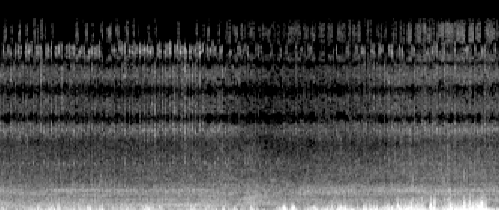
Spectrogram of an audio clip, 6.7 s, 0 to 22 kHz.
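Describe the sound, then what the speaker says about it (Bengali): The engine of a 2018 Hyundai Elantra runs steadily at idle with a low, even hum that grows slightly louder and rougher toward the end, with no voices. "ইঞ্জিনের শব্দটা শুনে স্মার্ট শব্দ দেখে"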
